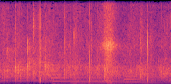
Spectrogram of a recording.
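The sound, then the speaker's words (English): A church audience claps for those who just prayed to receive new life in Jesus, a steady, dense wash of applause while sustained keyboard chords swell underneath and hold for the rest of the moment. “Well, hey, can we just give those who prayed that prayer a round of applause?”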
